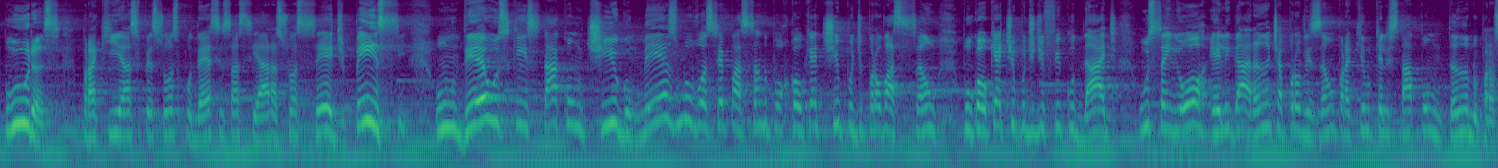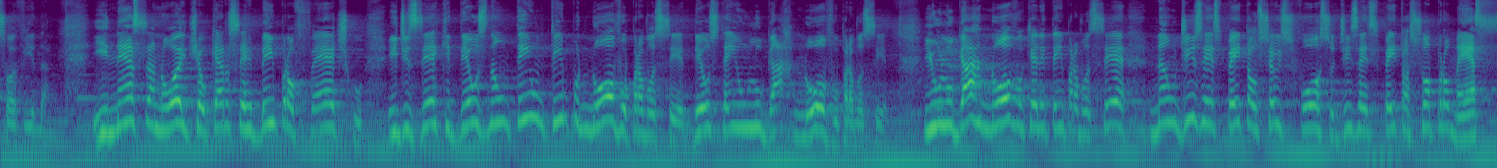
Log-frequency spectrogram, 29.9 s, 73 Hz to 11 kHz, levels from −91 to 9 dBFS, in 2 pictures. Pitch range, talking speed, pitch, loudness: 220-265 Hz, 180 wpm, 240 Hz, -30 LUFS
